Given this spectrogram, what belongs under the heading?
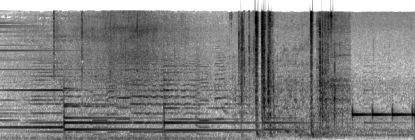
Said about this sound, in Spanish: No, no es la alerta sísmica, pero casi. Cuando uno escucha el pitido del coche indicando que el tanque de gasolina ha llegado a la reserva, algo parecido al instinto de conservación nos arrastra a ese otro triángulo de seguridad que es la estación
